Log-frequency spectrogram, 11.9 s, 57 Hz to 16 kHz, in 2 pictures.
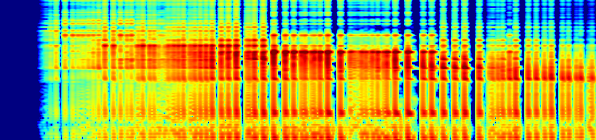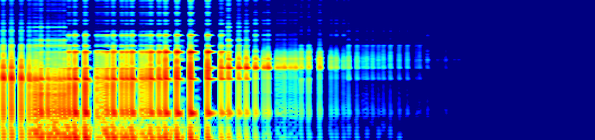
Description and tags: Electro stone 2
sfx, Futuristic, Mechanical, weird, loop, Alien, Noise, strange, soundeffect, sound, lo-fi, future, Space, design, effect, sci-fi, sounddesign, Stone, sound-design, Futuristic-Machines, fx, digital, abstract, electric, Electronic, freaky, UFO, Spacecraft, peb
